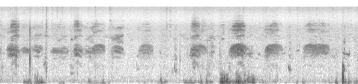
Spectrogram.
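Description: Francolins calling: a run of short, soft calls, two or three a second. Low rumbles on the microphone come and go under the calls, the loudest about four and a half seconds in.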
